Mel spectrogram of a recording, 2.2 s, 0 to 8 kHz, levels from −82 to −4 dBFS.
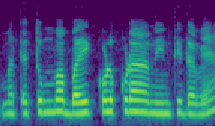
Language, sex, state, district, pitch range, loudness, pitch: Kannada, male, Karnataka, Mysore, 210-240 Hz, -18 LUFS, 225 Hz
